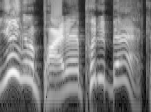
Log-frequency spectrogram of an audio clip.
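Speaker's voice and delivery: loud, high bossy order; mock bossy snap. Boss ordering the clerk, loud and high. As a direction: bark it like a rude boss.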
